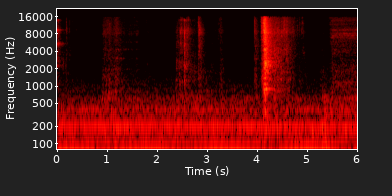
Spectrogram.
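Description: Crushed ice being heaped onto a mojito in a tall glass: faint scraping and crunching, with one sharp knock about four seconds in, over a low steady hum.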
